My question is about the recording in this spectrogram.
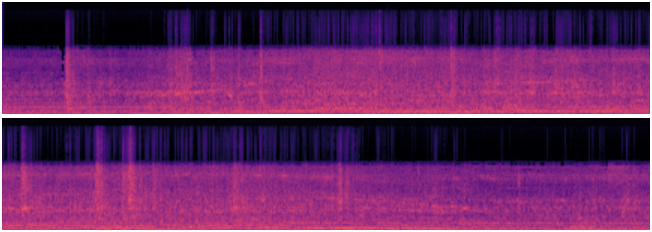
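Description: Automated side loader garbage truck running steadily while its hydraulic packer pushes trash out of the hopper into the body, with a few sharp knocks and rattles about a second in and again around six and ten seconds.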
